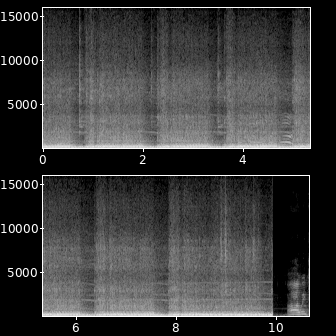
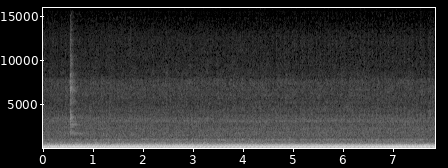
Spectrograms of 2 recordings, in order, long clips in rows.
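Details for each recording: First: Toyota 1UZ-FE V8 just started: idle rises and sags in a steady cycle about every 1.5 seconds, hunting as the IACV idle stepper motor runs its reset process. This is the stepper reset, not yet a confirmed fault. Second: Toyota 1UZ-FE V8: smooth, even idle with a steady low burble and no misses, hunting or hissing leak.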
